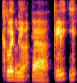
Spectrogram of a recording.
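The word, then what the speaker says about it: Clika: Click. Gardo says it's click as in click. Uh but in spanglish version of it.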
